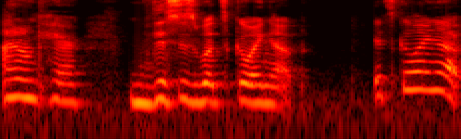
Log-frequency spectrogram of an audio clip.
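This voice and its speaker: Recorded very cleanly against a silent background, a woman with a plain, everyday voice talks at a moderate pace, her fairly high pitch moving with lively intonation. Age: 40s. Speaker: yarn dyer and knitting channel host. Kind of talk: casual vlog chat.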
